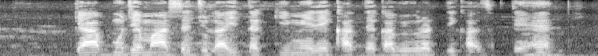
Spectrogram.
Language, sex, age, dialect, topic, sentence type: Hindi, female, 18-24, Awadhi Bundeli, banking, question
